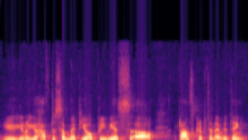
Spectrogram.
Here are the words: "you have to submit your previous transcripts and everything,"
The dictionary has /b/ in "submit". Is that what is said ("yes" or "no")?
yes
